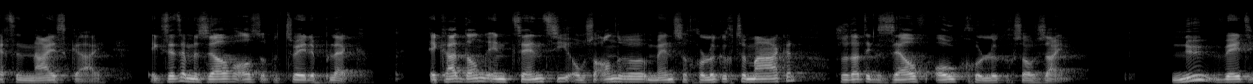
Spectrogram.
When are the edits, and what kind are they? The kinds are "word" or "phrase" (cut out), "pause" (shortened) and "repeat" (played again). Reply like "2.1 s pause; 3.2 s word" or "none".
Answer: none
